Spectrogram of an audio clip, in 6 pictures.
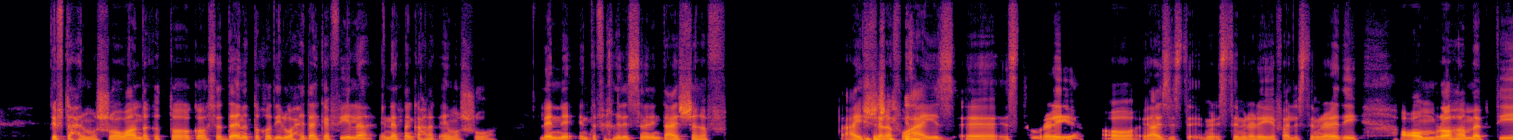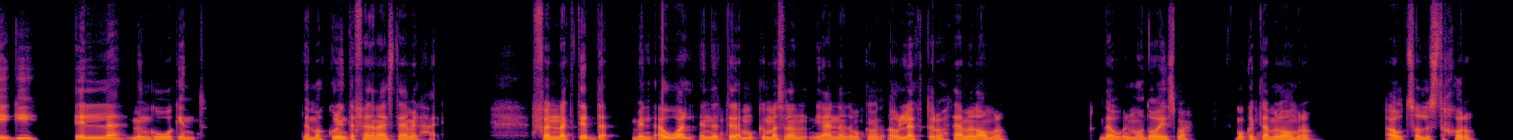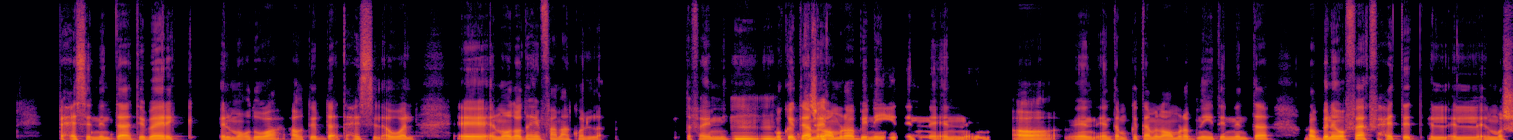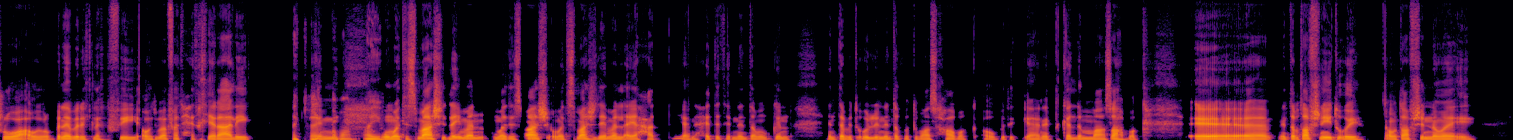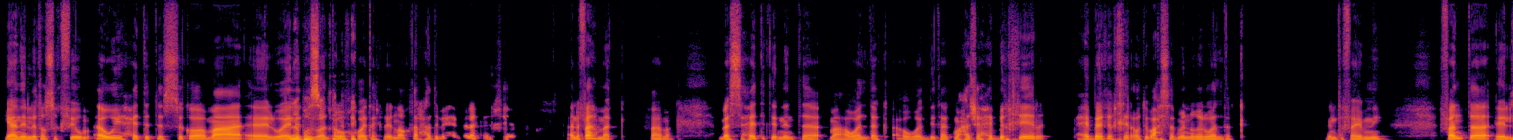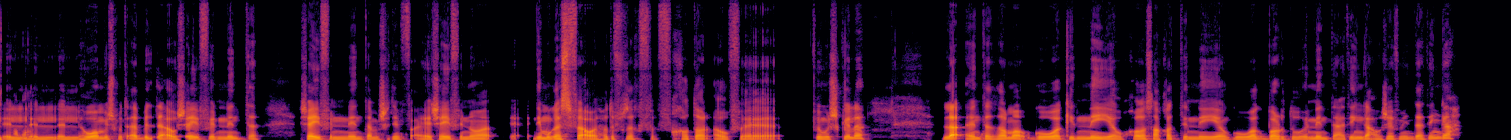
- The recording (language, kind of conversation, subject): Arabic, advice, إزاي أقدر أتخطّى إحساس العجز عن إني أبدأ مشروع إبداعي رغم إني متحمّس وعندي رغبة؟
- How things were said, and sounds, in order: tapping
